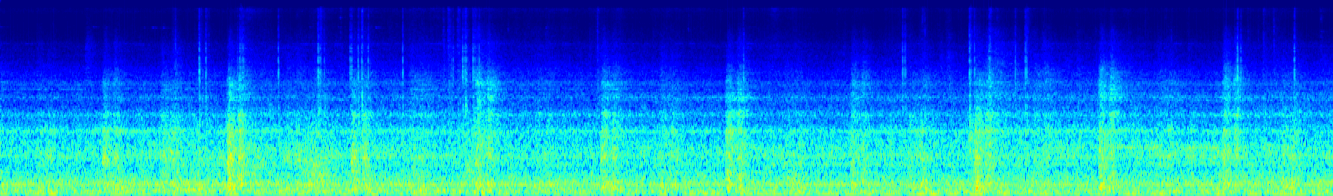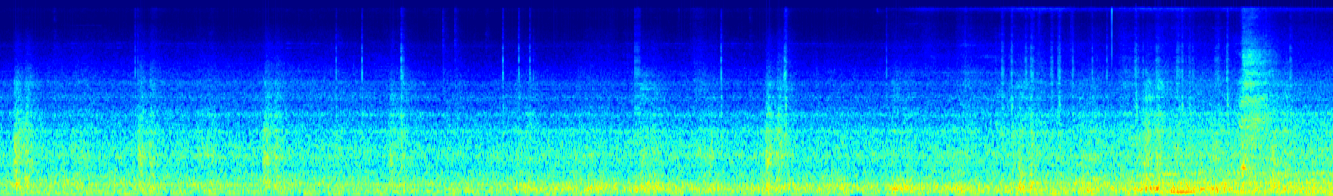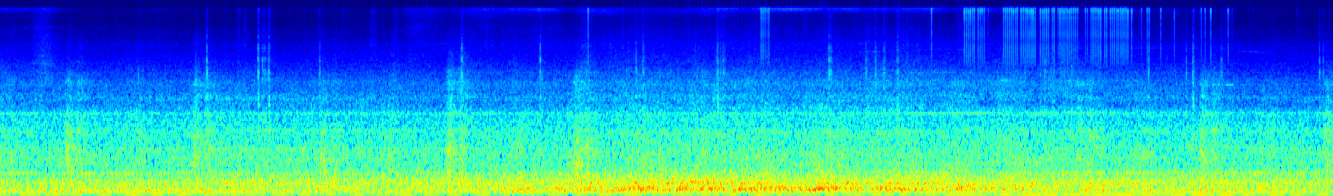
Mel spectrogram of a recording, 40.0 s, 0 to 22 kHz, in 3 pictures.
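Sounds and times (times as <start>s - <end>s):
train running hum: 0.0s - 39.9s
wheels clicking over rail joints: 19.6s - 39.1s.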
